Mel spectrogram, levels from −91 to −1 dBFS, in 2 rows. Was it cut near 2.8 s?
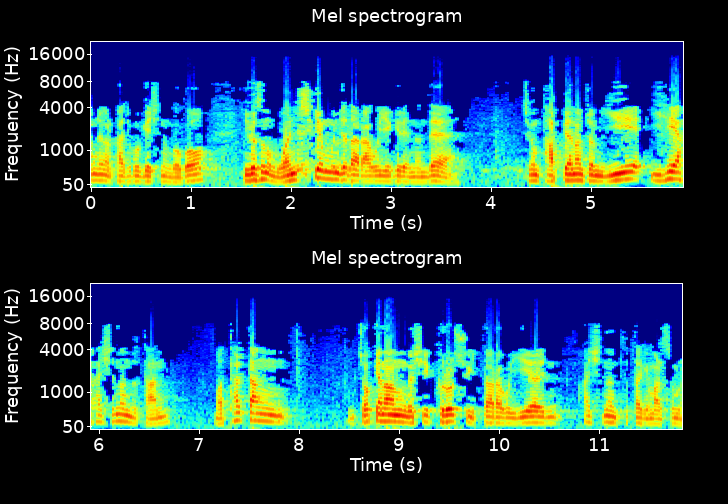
no; 1 cut; at 9.8 s

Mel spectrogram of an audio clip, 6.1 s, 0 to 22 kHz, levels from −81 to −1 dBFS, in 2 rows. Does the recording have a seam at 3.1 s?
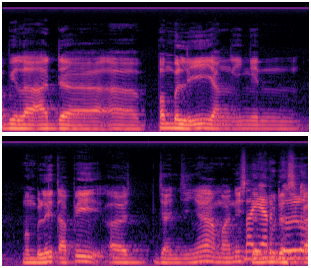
no; 2 cuts; at 1.4 s, 4.5 s

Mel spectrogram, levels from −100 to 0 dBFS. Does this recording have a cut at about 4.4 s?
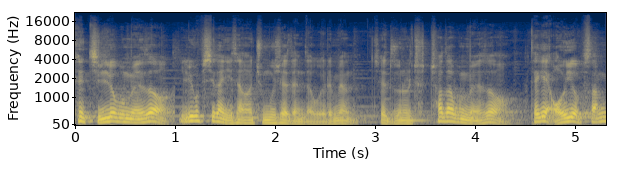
yes; 1 cut; at 4.4 s

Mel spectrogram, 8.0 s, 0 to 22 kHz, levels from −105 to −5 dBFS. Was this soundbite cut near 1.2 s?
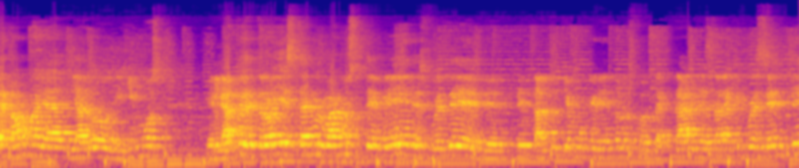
yes; 1 cut; at 1.2 s

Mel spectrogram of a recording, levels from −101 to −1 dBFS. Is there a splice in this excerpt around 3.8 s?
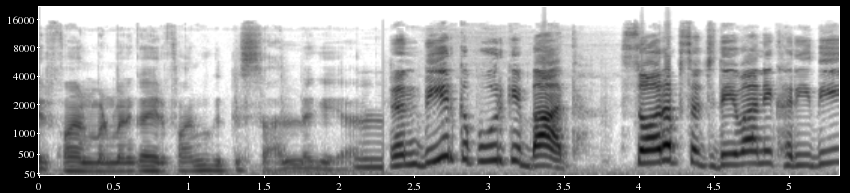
no; 1 cut; at 2.3 s

